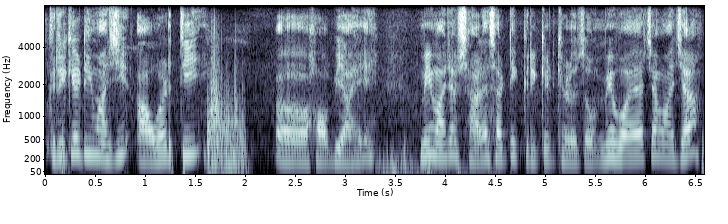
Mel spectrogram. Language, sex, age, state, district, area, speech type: Marathi, male, 18-30, Maharashtra, Thane, urban, spontaneous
